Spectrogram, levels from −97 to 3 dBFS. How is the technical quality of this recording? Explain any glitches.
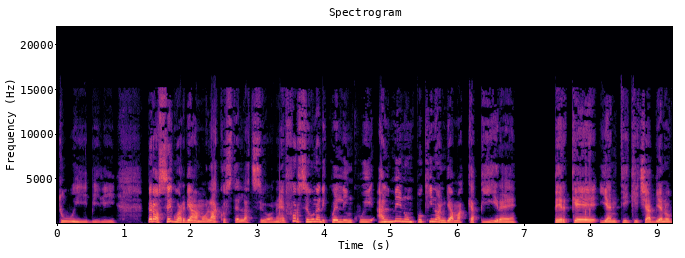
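The recording has two glitches, both loud pops. At 3.34 to 3.37 s one loud pop, and at 7.94 to 8.02 s two in quick succession, each roughly ten decibels above the speech. A sudden voltage pulse, likely from a plug, switch or static, was added to the signal. Unlike a dropout, the speech continues underneath the thump.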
